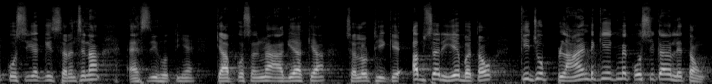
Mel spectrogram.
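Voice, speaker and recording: A man's voice: high-pitched, a little mellow. A male teacher giving a science lesson, asking questions and answering them himself while repeating key terms and addressing the students fondly. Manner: repetitive, drilling terms.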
